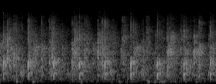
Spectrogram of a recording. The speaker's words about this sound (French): Bon, on peut t'applaudir carrément.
